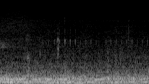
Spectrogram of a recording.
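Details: 2009 Audi A4 petrol automatic, 168,000 km, driving warm day: low steady droning hum from front, louder at higher speed and when steering left, slight vibration felt in steering wheel; suspected worn front wheel bearing.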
